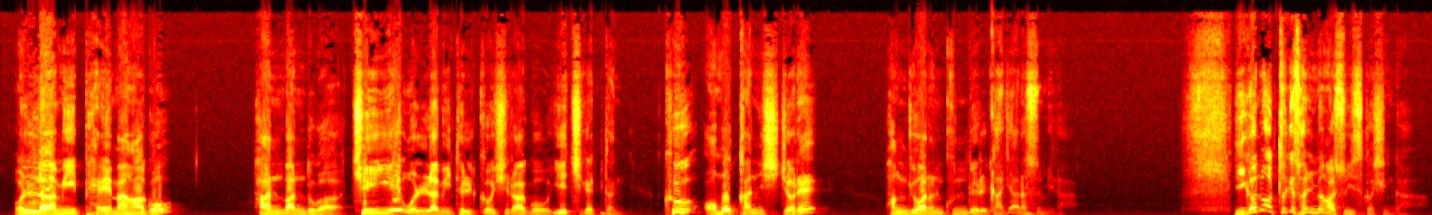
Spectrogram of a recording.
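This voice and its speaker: A man in his sixties hosts a political commentary monologue. His voice sits high and swings widely in pitch. He speaks like an orator, leaning on dramatic emphasis and posing rhetorical questions. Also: darkish tone. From South Korea. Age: 60s. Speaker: political commentary show host.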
